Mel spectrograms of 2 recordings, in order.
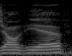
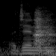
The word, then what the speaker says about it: Genevieve: We have another presenter, another grantee, and the French study in me would pronounce it as Genevieve Grabman, but I think Americans would call it Genevieve, Genevieve Grabman. As you like, either way.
